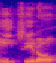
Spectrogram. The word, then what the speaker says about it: Eiichiro: And apparently, um, I don't want to say his name wrong. Ichiro Oda, right? Ichiro Oda, is that right? Eiichiro Oda.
